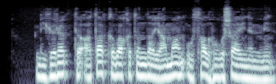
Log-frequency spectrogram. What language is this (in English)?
Bashkir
